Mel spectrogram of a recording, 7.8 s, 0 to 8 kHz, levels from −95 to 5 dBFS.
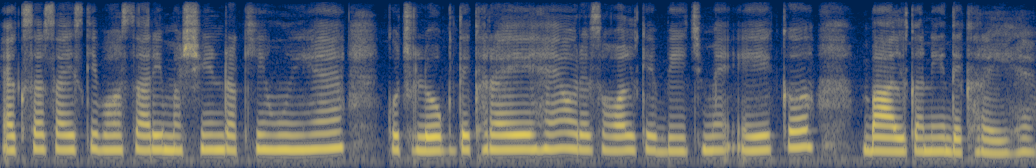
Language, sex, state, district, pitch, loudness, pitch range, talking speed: Hindi, female, Bihar, East Champaran, 225 Hz, -17 LUFS, 215-230 Hz, 185 wpm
